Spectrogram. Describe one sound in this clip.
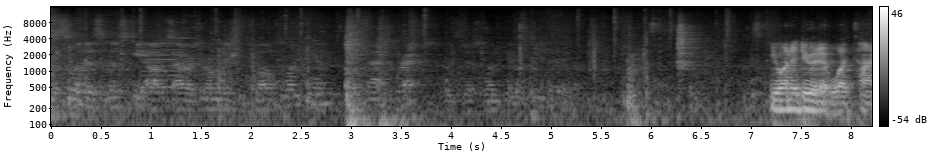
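A man speaks calmly through a lapel microphone in an echoing room.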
